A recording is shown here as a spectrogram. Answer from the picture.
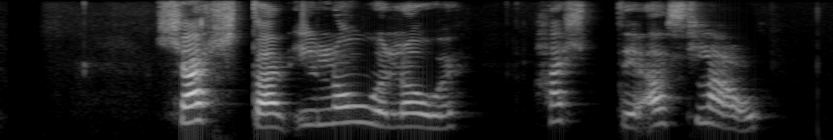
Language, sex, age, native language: Icelandic, female, 15, Icelandic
